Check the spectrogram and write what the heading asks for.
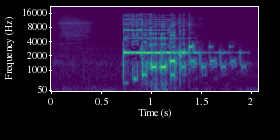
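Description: Electronic phone alert tone: a short run of quick beeping notes over a held high note, starting about two-thirds of a second in, loud, then dying away near the end.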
